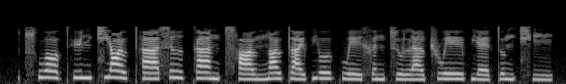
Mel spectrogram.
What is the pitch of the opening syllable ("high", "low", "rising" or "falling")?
falling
